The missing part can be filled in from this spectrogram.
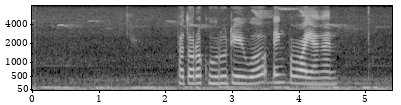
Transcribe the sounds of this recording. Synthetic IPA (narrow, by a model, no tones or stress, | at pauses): b̥a̤t̪ɔɾɔɡ̥ṳɾuɖ̥e̤wɔɪŋpəwajaŋan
